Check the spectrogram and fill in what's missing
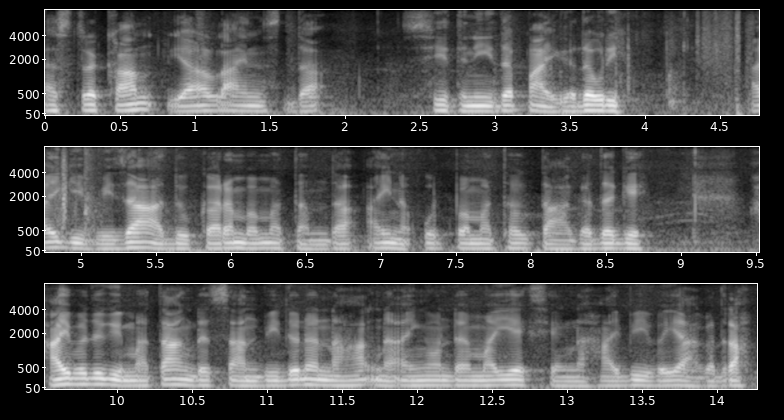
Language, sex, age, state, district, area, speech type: Manipuri, male, 30-45, Manipur, Churachandpur, rural, read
